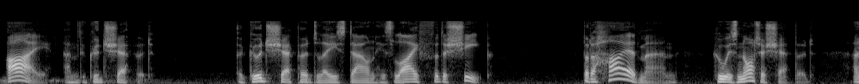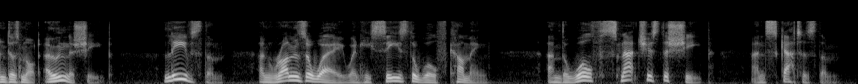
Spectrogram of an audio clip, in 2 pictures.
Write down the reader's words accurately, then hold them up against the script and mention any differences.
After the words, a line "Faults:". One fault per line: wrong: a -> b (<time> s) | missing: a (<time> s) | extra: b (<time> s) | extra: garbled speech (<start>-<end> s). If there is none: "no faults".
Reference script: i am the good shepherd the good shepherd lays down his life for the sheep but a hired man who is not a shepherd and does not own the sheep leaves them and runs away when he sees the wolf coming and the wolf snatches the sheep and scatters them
i am the good shepherd the good shepherd lays down his life for the sheep but a hired man who is not a shepherd and does not own the sheep leaves them and runs away when he sees the wolf coming and the wolf snatches the sheep and scatters them
Faults:
no faults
